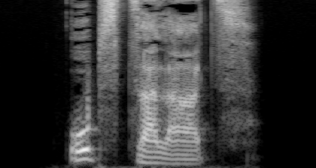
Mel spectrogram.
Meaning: genitive singular of Obstsalat
- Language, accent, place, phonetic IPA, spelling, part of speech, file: German, Germany, Berlin, [ˈoːpstzaˌlaːt͡s], Obstsalats, noun, De-Obstsalats.ogg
